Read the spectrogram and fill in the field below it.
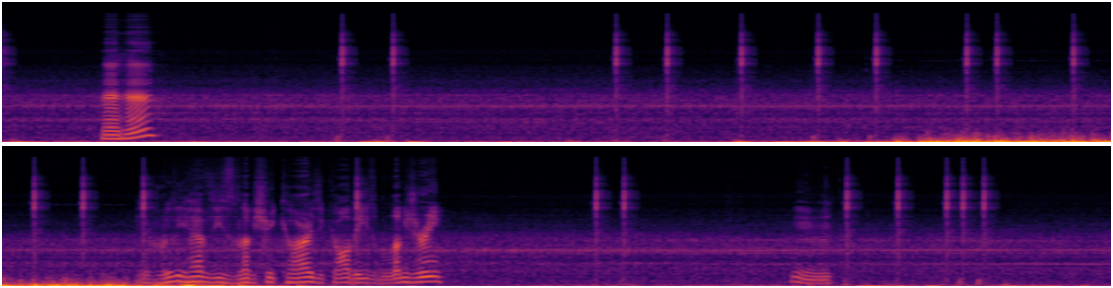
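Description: Short menu clicks tick repeatedly as selections change.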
